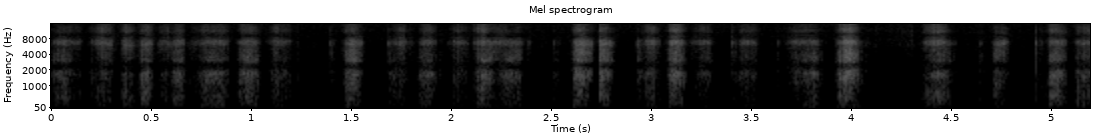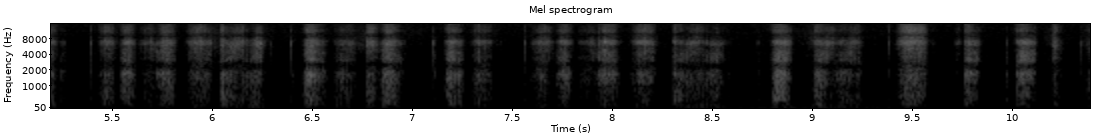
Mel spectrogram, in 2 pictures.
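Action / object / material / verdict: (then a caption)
scrape / metal-nib fountain pen on lined paper sheet / paper / none. The metal nib of a fountain pen, held in fingers, scratches across a flat sheet of lined writing paper in continuous handwriting. It makes a quick run of short, dry, bright scratching strokes with brief pauses between them and almost no low end.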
